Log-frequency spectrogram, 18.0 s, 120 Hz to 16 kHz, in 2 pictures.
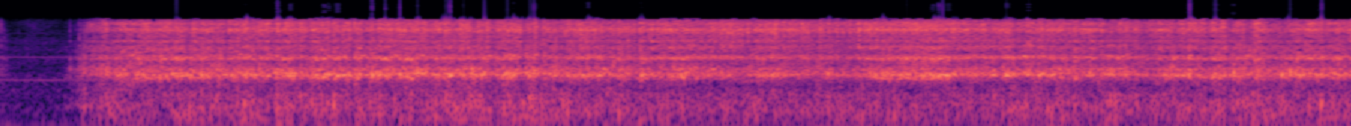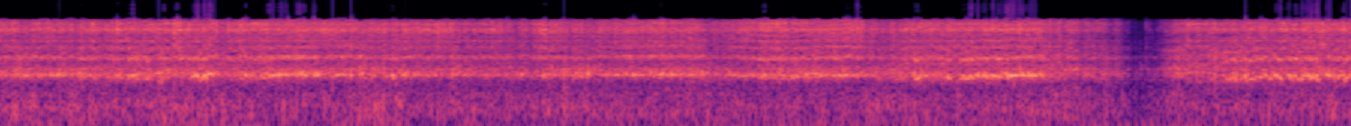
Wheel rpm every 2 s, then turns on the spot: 110, 230, 230, 230, 230, 220, 240, 200, 110.
none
